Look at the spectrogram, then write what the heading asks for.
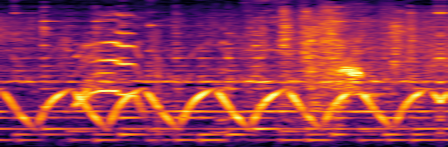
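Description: A police car siren wails in a rapid, steady cycle of rising and falling pitch, about six sweeps in quick succession, loud and continuous with no voices.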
